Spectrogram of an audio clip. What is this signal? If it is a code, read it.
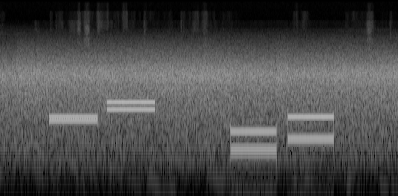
Aircraft SELCAL, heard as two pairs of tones, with radio static and speech in English. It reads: JK-MQ AF-DK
